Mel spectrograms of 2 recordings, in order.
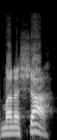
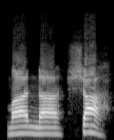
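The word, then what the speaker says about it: מנשה: over here Vanessa equals manasha so-called Cubans Mana Shah connect the Shah and the ha and then you get in the Assyrian God equals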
